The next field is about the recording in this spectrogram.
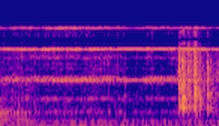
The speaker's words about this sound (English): Then, when the phone rings, he fairly leaps across the room to answer it.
